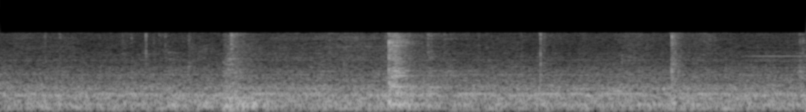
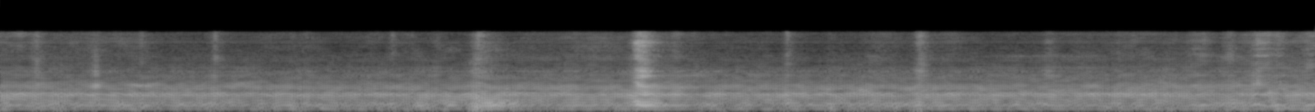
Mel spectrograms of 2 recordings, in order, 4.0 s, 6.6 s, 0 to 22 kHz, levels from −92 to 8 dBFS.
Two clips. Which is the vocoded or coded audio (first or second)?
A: second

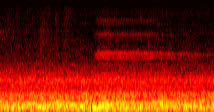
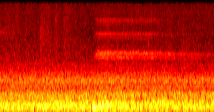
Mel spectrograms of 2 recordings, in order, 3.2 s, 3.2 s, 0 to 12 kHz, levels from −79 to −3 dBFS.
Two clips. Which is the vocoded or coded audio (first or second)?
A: first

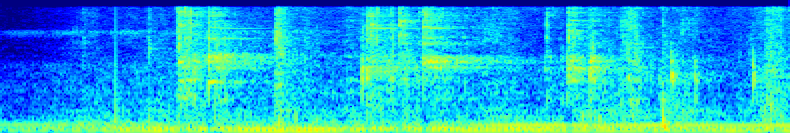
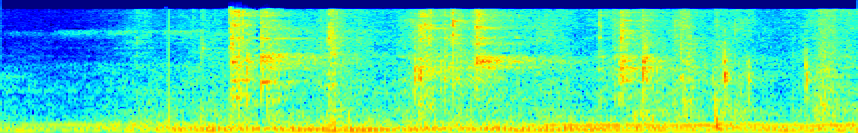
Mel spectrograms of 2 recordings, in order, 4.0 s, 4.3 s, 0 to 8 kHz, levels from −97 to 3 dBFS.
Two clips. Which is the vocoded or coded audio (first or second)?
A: second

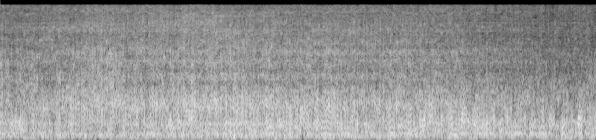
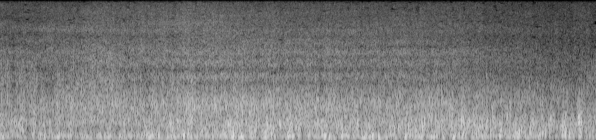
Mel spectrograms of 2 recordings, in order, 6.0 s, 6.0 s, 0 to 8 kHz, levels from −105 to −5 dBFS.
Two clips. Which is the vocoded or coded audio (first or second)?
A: first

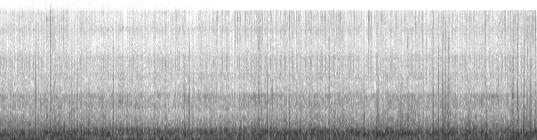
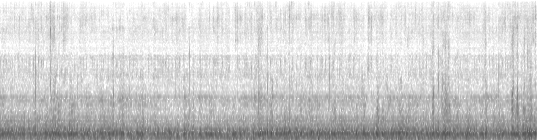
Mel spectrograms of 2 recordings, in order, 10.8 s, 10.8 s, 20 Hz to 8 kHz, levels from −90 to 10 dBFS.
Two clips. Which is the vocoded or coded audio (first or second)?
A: second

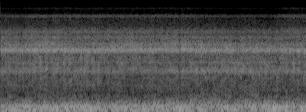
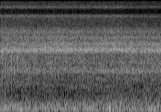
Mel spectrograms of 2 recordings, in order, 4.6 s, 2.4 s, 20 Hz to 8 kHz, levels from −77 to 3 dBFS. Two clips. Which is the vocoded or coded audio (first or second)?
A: first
